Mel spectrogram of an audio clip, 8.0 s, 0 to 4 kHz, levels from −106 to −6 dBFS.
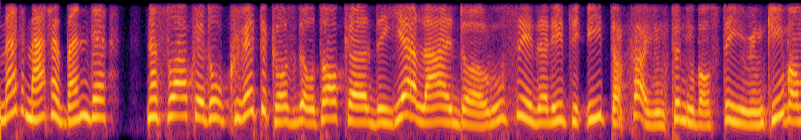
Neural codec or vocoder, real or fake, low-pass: codec, 16 kHz in and 24 kHz out, 0.4 kbps, LongCat-Audio-Codec, two codebook decoder; fake; 3.6 kHz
